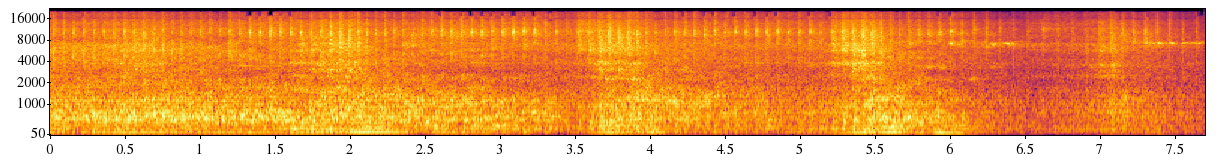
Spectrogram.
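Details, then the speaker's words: 1973 International Scout V8, unused for years, first running: speed surges up and down every couple of seconds with a lumpy beat, as if starving. Suspected fuel line or choke; not confirmed. "I can tell it's starting to take more fuel in or peter out. >> I think it's going to start to peter out here in a second, but I could be wrong."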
